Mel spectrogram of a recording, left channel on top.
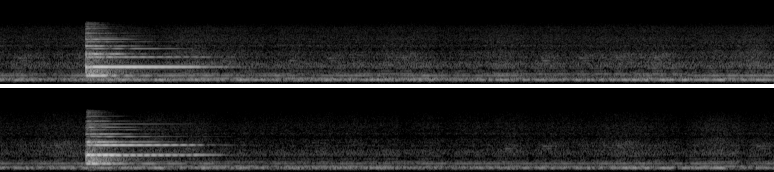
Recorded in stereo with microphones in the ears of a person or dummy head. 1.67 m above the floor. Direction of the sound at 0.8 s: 55° left (ahead or behind).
